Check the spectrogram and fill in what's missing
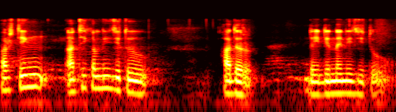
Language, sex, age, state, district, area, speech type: Bodo, male, 30-45, Assam, Udalguri, urban, spontaneous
